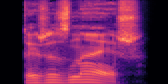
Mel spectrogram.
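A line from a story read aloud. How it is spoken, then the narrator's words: Dry reply. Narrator (Russian): сухо ответил капитан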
